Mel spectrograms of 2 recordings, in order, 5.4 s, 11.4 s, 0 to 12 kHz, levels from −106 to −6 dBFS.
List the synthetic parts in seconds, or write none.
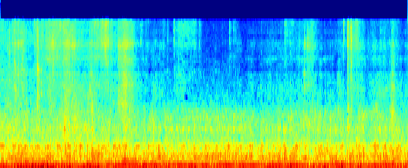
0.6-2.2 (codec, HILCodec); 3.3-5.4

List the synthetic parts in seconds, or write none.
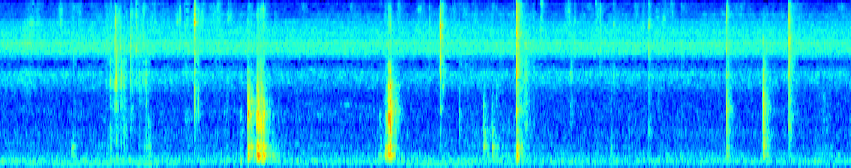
none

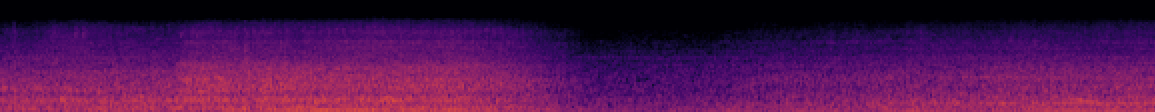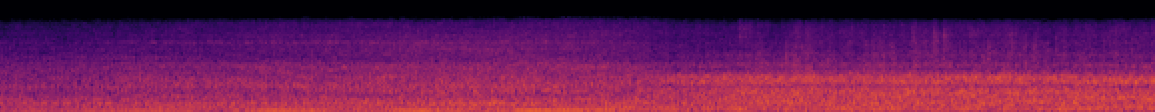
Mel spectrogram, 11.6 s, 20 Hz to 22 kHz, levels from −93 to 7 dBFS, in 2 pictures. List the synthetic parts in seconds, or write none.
3.3-5.3 (vocoder, BigVGAN v2); 6.4-8.2; 8.7-9.9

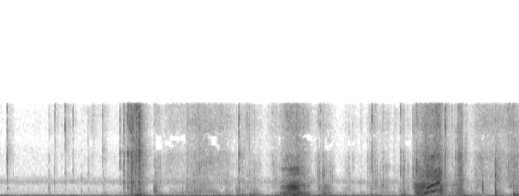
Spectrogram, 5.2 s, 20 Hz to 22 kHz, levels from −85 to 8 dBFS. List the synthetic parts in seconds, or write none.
none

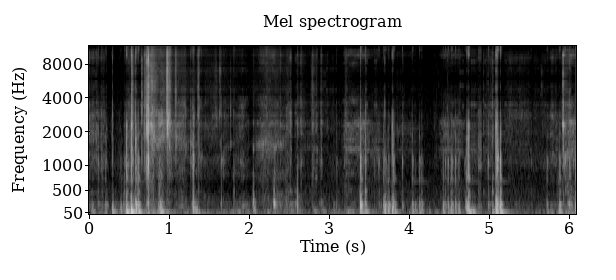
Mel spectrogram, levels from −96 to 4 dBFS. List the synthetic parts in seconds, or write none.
0.7-2.5 (codec, SNAC)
